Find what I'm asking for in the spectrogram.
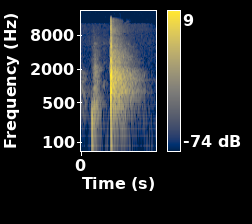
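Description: Two isolated hand claps sound close and crisp, a soft one followed by a louder, sharper clap with a short ring-out in a quiet room.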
